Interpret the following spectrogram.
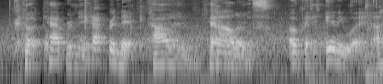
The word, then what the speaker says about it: Kaepernick: It's Colin Kaepernick. I had a problem pronouncing that.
